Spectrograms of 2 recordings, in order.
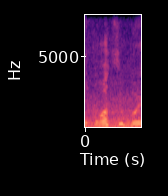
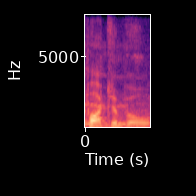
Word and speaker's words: Portable: Am I pronouncing his name right? Because I'm just calling it Portable. It's Portable, yeah. Portable, all right.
